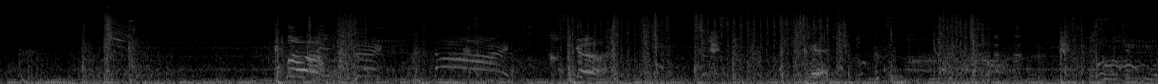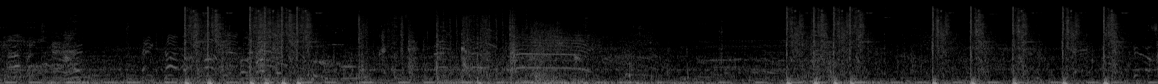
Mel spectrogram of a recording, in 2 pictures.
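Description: Bursts of gunfire from the video game Far Cry 4, rapid clustered shots and volleys repeating across a busy battle soundscape with crashes, fairly loud and steady throughout.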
